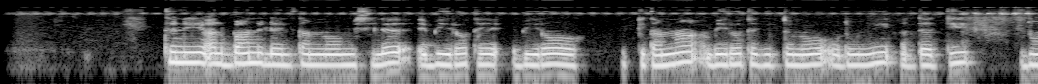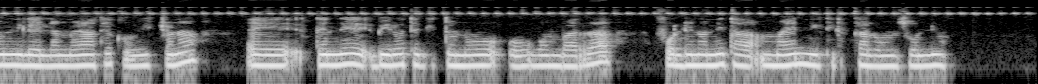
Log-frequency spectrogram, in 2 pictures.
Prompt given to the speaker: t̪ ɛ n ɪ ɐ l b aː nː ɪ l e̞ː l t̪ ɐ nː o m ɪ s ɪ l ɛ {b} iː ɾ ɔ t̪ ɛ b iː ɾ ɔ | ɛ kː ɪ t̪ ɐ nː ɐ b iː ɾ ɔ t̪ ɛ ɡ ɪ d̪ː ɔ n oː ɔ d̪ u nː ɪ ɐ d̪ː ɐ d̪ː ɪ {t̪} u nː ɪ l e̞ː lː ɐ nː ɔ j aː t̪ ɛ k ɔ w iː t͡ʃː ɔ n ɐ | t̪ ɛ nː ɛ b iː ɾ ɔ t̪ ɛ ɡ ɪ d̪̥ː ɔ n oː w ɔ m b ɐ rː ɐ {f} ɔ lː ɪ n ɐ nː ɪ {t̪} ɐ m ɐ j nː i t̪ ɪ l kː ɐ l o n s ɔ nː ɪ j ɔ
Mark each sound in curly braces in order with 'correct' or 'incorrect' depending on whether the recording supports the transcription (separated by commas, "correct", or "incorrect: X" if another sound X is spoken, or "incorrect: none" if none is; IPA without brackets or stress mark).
correct, incorrect: d̪, correct, correct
